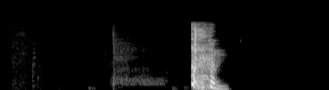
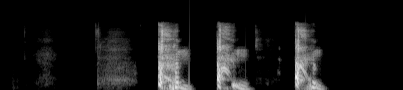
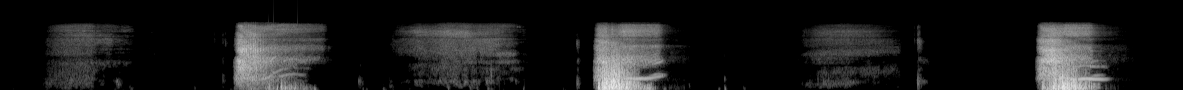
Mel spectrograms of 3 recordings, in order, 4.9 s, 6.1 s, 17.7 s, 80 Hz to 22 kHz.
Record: cough_length: 4.9 s
cough_amplitude: 28442
cough_signal_mean_std_ratio: 0.19
three_cough_length: 6.1 s
three_cough_amplitude: 31691
three_cough_signal_mean_std_ratio: 0.28
exhalation_length: 17.7 s
exhalation_amplitude: 29874
exhalation_signal_mean_std_ratio: 0.25
survey_phase: beta (2021-08-13 to 2022-03-07)
age: 45-64
gender: Male
wearing_mask: 'No'
symptom_none: true
smoker_status: Never smoked
respiratory_condition_asthma: false
respiratory_condition_other: false
recruitment_source: REACT
submission_delay: 2 days
covid_test_result: Negative
covid_test_method: RT-qPCR
influenza_a_test_result: Negative
influenza_b_test_result: Negative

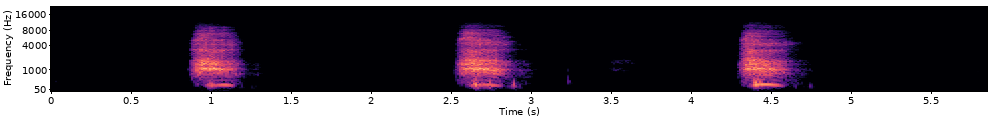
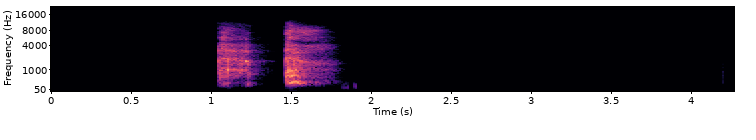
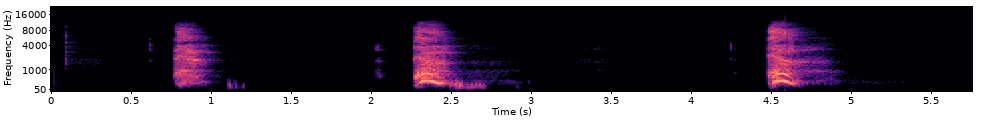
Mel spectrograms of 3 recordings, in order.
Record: exhalation_length: 5.9 s
exhalation_amplitude: 27197
exhalation_signal_mean_std_ratio: 0.29
cough_length: 4.3 s
cough_amplitude: 29185
cough_signal_mean_std_ratio: 0.23
three_cough_length: 5.8 s
three_cough_amplitude: 30288
three_cough_signal_mean_std_ratio: 0.26
survey_phase: beta (2021-08-13 to 2022-03-07)
age: 45-64
gender: Female
wearing_mask: 'No'
symptom_none: true
smoker_status: Never smoked
respiratory_condition_asthma: false
respiratory_condition_other: false
recruitment_source: REACT
submission_delay: 2 days
covid_test_result: Negative
covid_test_method: RT-qPCR
influenza_a_test_result: Unknown/Void
influenza_b_test_result: Unknown/Void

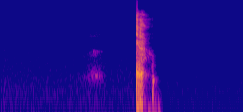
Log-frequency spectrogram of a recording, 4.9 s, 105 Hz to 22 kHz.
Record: cough_length: 4.9 s
cough_amplitude: 32767
cough_signal_mean_std_ratio: 0.14
survey_phase: beta (2021-08-13 to 2022-03-07)
age: 45-64
gender: Female
wearing_mask: 'No'
symptom_cough_any: true
symptom_new_continuous_cough: true
symptom_runny_or_blocked_nose: true
symptom_sore_throat: true
symptom_fatigue: true
symptom_fever_high_temperature: true
symptom_change_to_sense_of_smell_or_taste: true
symptom_loss_of_taste: true
symptom_other: true
symptom_onset: 3 days
smoker_status: Never smoked
respiratory_condition_asthma: false
respiratory_condition_other: false
recruitment_source: Test and Trace
submission_delay: 1 day
covid_test_result: Positive
covid_test_method: LAMP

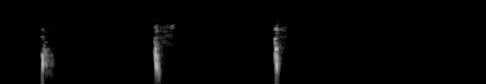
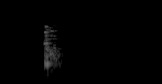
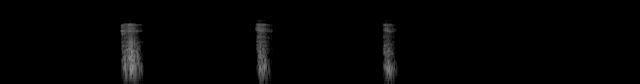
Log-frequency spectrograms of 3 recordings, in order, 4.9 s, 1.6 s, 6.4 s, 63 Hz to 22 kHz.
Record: three_cough_length: 4.9 s
three_cough_amplitude: 18440
three_cough_signal_mean_std_ratio: 0.12
cough_length: 1.6 s
cough_amplitude: 902
cough_signal_mean_std_ratio: 0.21
exhalation_length: 6.4 s
exhalation_amplitude: 3386
exhalation_signal_mean_std_ratio: 0.18
survey_phase: beta (2021-08-13 to 2022-03-07)
age: 65+
gender: Male
wearing_mask: 'No'
symptom_none: true
smoker_status: Never smoked
respiratory_condition_asthma: false
respiratory_condition_other: false
recruitment_source: REACT
submission_delay: 2 days
covid_test_result: Negative
covid_test_method: RT-qPCR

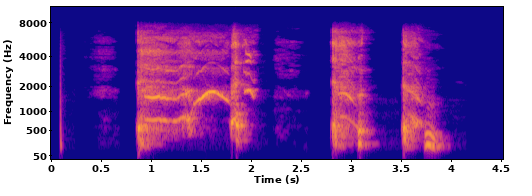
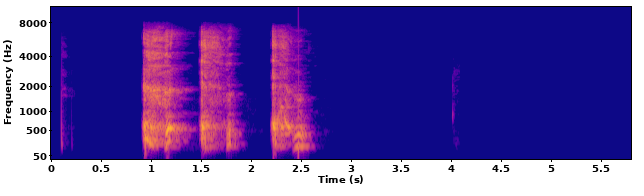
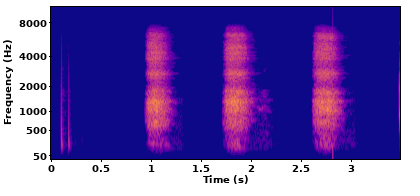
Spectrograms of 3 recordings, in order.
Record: cough_length: 4.5 s
cough_amplitude: 32767
cough_signal_mean_std_ratio: 0.55
three_cough_length: 5.8 s
three_cough_amplitude: 32030
three_cough_signal_mean_std_ratio: 0.29
exhalation_length: 3.5 s
exhalation_amplitude: 19177
exhalation_signal_mean_std_ratio: 0.34
survey_phase: beta (2021-08-13 to 2022-03-07)
age: 45-64
gender: Female
wearing_mask: 'No'
symptom_runny_or_blocked_nose: true
symptom_abdominal_pain: true
symptom_fatigue: true
symptom_fever_high_temperature: true
symptom_headache: true
smoker_status: Ex-smoker
respiratory_condition_asthma: true
respiratory_condition_other: false
recruitment_source: Test and Trace
submission_delay: 2 days
covid_test_result: Positive
covid_test_method: RT-qPCR
covid_ct_value: 22.4
covid_ct_gene: ORF1ab gene
covid_ct_mean: 23.5
covid_viral_load: 19000 copies/ml
covid_viral_load_category: Low viral load (10K-1M copies/ml)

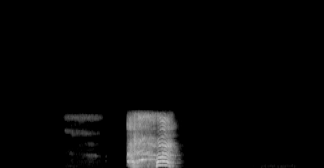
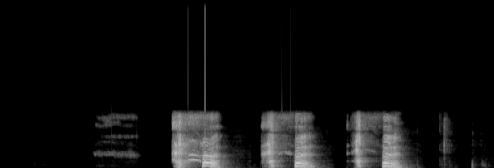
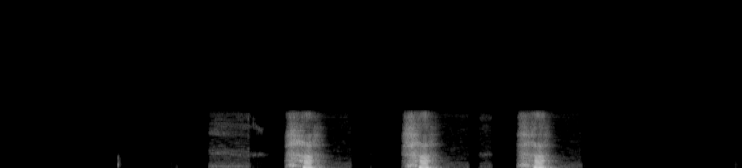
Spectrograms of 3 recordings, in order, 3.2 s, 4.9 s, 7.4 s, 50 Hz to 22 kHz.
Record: cough_length: 3.2 s
cough_amplitude: 29099
cough_signal_mean_std_ratio: 0.3
three_cough_length: 4.9 s
three_cough_amplitude: 30771
three_cough_signal_mean_std_ratio: 0.35
exhalation_length: 7.4 s
exhalation_amplitude: 29080
exhalation_signal_mean_std_ratio: 0.24
survey_phase: beta (2021-08-13 to 2022-03-07)
age: 45-64
gender: Female
wearing_mask: 'No'
symptom_none: true
symptom_onset: 12 days
smoker_status: Never smoked
respiratory_condition_asthma: true
respiratory_condition_other: false
recruitment_source: REACT
submission_delay: 2 days
covid_test_result: Negative
covid_test_method: RT-qPCR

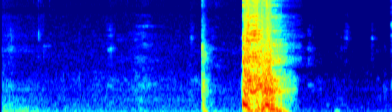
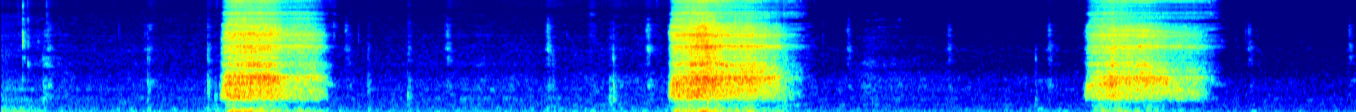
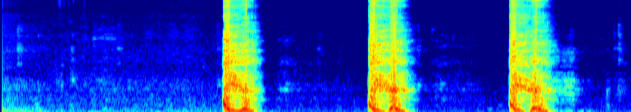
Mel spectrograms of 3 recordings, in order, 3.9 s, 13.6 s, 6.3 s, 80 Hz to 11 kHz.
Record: cough_length: 3.9 s
cough_amplitude: 32768
cough_signal_mean_std_ratio: 0.27
exhalation_length: 13.6 s
exhalation_amplitude: 31515
exhalation_signal_mean_std_ratio: 0.36
three_cough_length: 6.3 s
three_cough_amplitude: 32768
three_cough_signal_mean_std_ratio: 0.33
survey_phase: beta (2021-08-13 to 2022-03-07)
age: 45-64
gender: Male
wearing_mask: 'No'
symptom_none: true
smoker_status: Never smoked
respiratory_condition_asthma: true
respiratory_condition_other: false
recruitment_source: REACT
submission_delay: 1 day
covid_test_result: Negative
covid_test_method: RT-qPCR
influenza_a_test_result: Negative
influenza_b_test_result: Negative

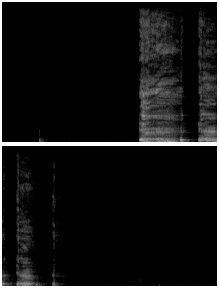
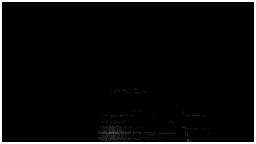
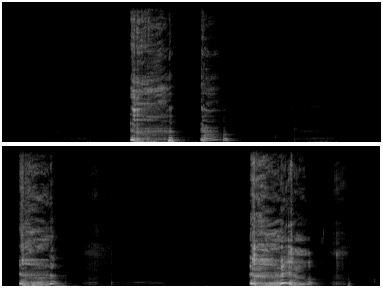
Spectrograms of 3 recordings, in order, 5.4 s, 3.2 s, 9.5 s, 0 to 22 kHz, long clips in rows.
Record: cough_length: 5.4 s
cough_amplitude: 11440
cough_signal_mean_std_ratio: 0.37
exhalation_length: 3.2 s
exhalation_amplitude: 554
exhalation_signal_mean_std_ratio: 0.57
three_cough_length: 9.5 s
three_cough_amplitude: 32768
three_cough_signal_mean_std_ratio: 0.31
survey_phase: beta (2021-08-13 to 2022-03-07)
age: 18-44
gender: Female
wearing_mask: 'No'
symptom_cough_any: true
symptom_new_continuous_cough: true
symptom_shortness_of_breath: true
symptom_sore_throat: true
symptom_abdominal_pain: true
symptom_fatigue: true
symptom_onset: 6 days
smoker_status: Ex-smoker
respiratory_condition_asthma: true
respiratory_condition_other: false
recruitment_source: Test and Trace
submission_delay: 2 days
covid_test_result: Positive
covid_test_method: RT-qPCR
covid_ct_value: 21.6
covid_ct_gene: N gene
covid_ct_mean: 21.7
covid_viral_load: 76000 copies/ml
covid_viral_load_category: Low viral load (10K-1M copies/ml)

